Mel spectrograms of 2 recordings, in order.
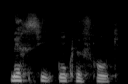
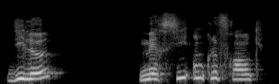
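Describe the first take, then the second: First: Softer, slow small thank-you; cowed child. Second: Higher and louder, spelling it out; dictated thanks. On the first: Frightened girl repeating her thanks to her uncle, soft and slow. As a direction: mumble it out, defeated. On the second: Mother dictating the thanks to her daughter, higher and louder. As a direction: dictate the words she must say. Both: Acted.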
